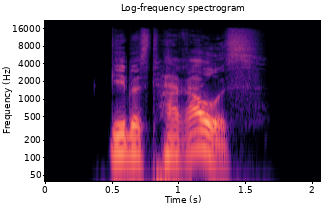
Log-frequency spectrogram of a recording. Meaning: second-person singular subjunctive I of herausgeben
- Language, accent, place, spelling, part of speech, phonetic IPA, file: German, Germany, Berlin, gebest heraus, verb, [ˌɡeːbəst hɛˈʁaʊ̯s], De-gebest heraus.ogg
